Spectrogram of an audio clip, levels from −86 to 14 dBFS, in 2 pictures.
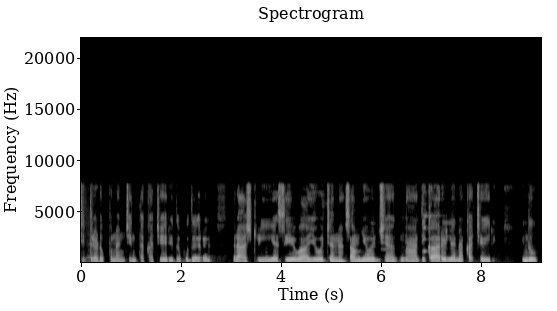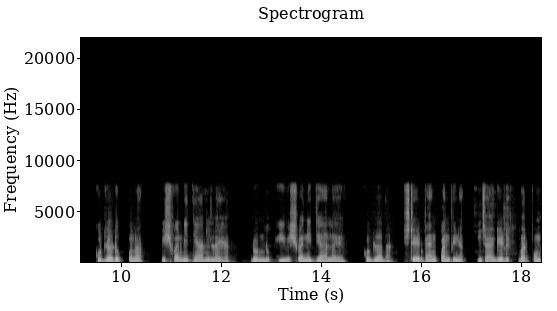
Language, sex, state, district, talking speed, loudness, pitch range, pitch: Tulu, male, Karnataka, Dakshina Kannada, 85 wpm, -25 LUFS, 125-135 Hz, 130 Hz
